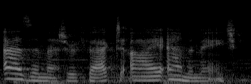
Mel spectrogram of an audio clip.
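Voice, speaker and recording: A woman's voice: lowish voice, normal speed, music in the background, lightly acted. A woman playing a bold, resolute mage hero in a video game, blunt and challenging. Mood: assured.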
